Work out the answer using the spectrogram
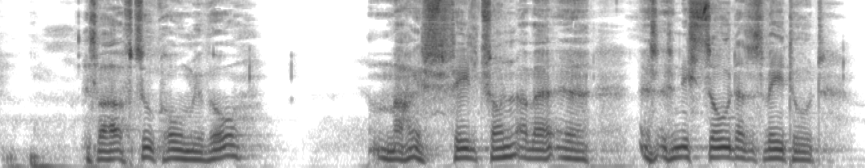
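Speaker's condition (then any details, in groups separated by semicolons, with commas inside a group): Parkinson's disease; slowed movements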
